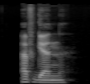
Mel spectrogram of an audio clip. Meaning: female equivalent of Afghan
- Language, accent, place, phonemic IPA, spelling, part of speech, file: French, France, Lyon, /af.ɡan/, Afghane, noun, LL-Q150 (fra)-Afghane.wav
